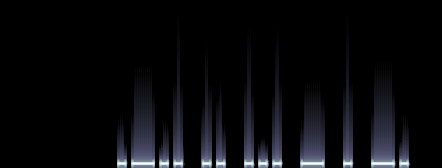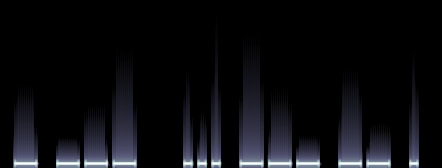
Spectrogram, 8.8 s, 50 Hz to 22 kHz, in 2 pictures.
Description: Morse code, heard as a keyed tone, about 17 wpm, 700 Hz. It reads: LISTEN TO SOME
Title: Sentences from Top 1000 Words - Review Part 1 - 17wpm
